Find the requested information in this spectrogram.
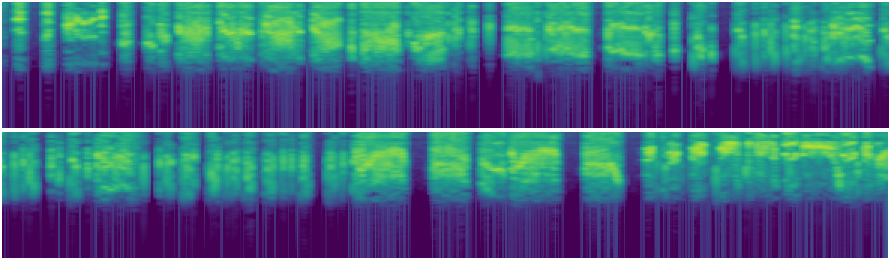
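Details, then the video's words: Lure call meant to bring swiftlets: continuous rattling, high-pitched chatter of tightly packed clicks and buzzy twitters, hardly pausing for nearly twelve seconds. "SUARA PANGGIL WALET"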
